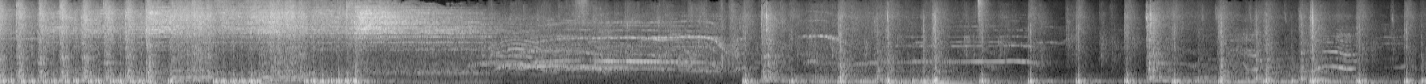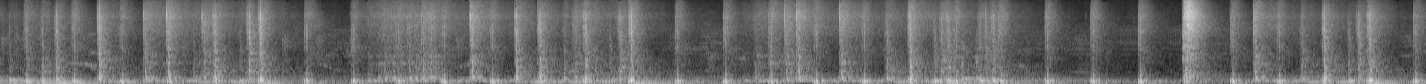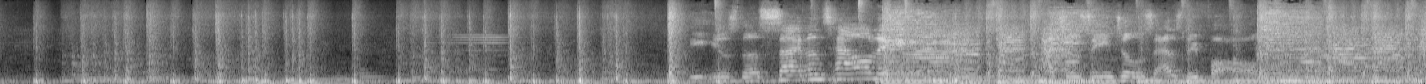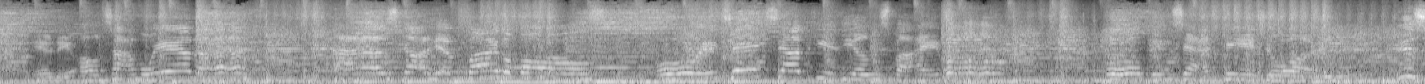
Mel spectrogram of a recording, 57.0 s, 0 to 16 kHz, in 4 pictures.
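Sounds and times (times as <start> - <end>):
electric bass line: 0.0 - 4.5, 37.2 - 57.0
live rock band instrumental: 0.0 - 4.9, 7.4 - 35.9, 37.0 - 57.0
snare and bass drum strikes: 7.4 - 35.9, 37.3 - 57.0.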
